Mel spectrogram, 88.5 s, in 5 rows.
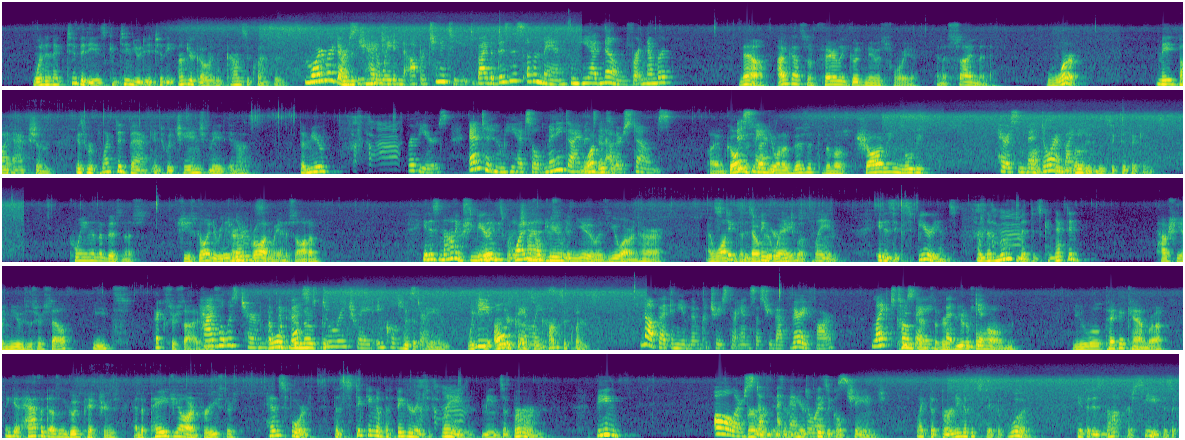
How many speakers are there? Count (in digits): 3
